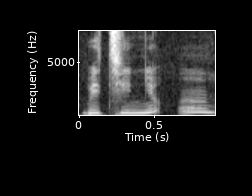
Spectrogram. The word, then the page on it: vitxiñu'u: Mixtec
